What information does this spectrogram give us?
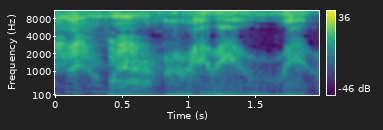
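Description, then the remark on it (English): A panther growl sound effect, as played for an unseen pet panther in a comedy-mystery show: a loud, raspy, low-pitched snarl rising and falling in a few rough bursts over about two seconds, with no talking over it. “And every time they played the panther sound effect, it was like the Carolina Panthers sound effect.”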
